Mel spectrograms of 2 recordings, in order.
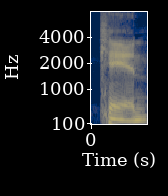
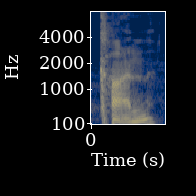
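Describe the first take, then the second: First: The vowel sounds like 'can'. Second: The vowel sounds like 'con'. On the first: This is how most people say it. "because everybody says it that way" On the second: This is the correct pronunciation. "or con if you're going to say it correctly"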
